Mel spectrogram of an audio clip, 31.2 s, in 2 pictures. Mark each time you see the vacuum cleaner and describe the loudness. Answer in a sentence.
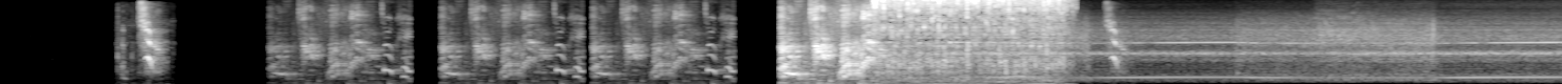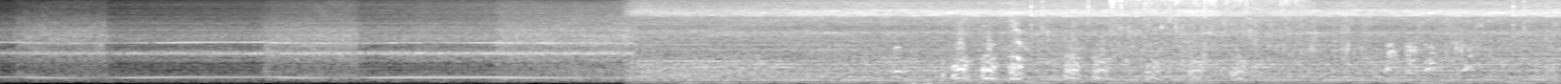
You can hear the vacuum cleaner from 9.6 to 31.1 s, getting louder.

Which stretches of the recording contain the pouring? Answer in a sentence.
You can hear the pouring from 8.7 to 10.8 s and from 26.7 to 28.8 s.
